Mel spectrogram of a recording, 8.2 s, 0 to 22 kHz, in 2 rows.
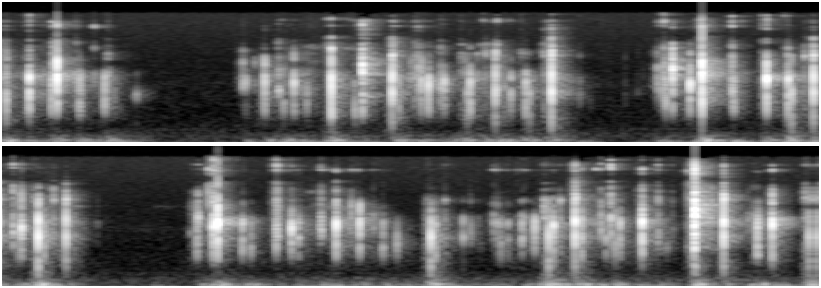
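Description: Fast fingertip typing on a compact 65% Sugar65 mechanical keyboard with KTT Kang White switches, a black case, and white and black plastic keycaps. It produces quick, crisp, bright clacks centered around 2.8 kHz with very little low end, delivered in three rapid bursts separated by short pauses.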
